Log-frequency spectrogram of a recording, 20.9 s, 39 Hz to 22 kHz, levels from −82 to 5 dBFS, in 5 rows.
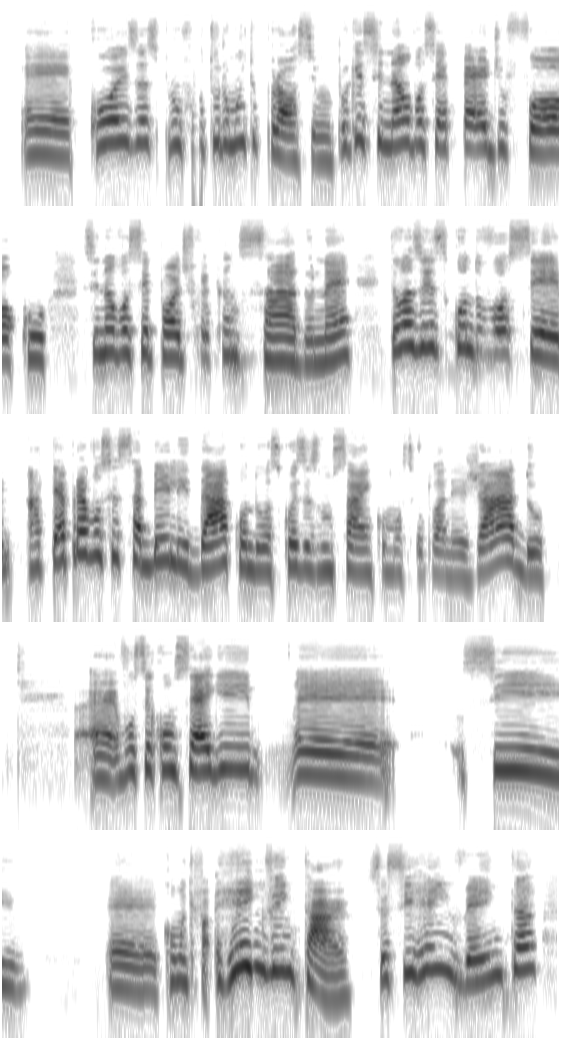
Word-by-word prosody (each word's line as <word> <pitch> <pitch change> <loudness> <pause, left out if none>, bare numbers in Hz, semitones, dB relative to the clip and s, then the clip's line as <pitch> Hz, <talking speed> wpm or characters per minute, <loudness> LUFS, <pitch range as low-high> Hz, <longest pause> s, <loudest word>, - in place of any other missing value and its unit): eh, 195 -1 -4
coisas 280 +1 -1
pra 255 - -15
um - - -6
futuro 260 +2 -10
muito 285 +1 -6
próximo, 170 -4 -1
porque 280 +6 -6
senão 270 0 -1
você 255 -2 -5
perde 235 -2 -2
o - - -9
foco, 210 +1 +1 0.3
senão 260 +1 -2
você 260 0 -2
pode 235 -3 0
ficar 225 - -12
cansado, 210 -5 -1
né. 210 +6 -1 0.3
Então, 290 - -1
às 325 -1 +5
vezes, 310 -3 -1
quando 295 -3 -3
você 250 -3 +1
até 215 +6 +1
pra 325 +3 +5
você 310 -1 -3
saber 255 -1 0
lidar 220 +1 +6
quando 210 -5 -5
as 185 -1 -8
coisas 210 -3 -3
não 200 0 -7
saem 185 -1 -2
como 180 -1 -17
o - - -17
seu 170 +2 -18
planejado, 170 - +1 0.8
eh, 190 -3 +1
você 245 +4 -3
consegue, 255 -1 +3 0.2
eh, 210 -4 0 0.5
se 235 -7 -2 0.6
eh, 175 -3 -3
como 230 0 -5
é - - -4
que - - -17
fala? - - -6
Reinventar. 300 - +5
Você 240 - -5
se 295 +5 -2
reinventa, 285 +1 0
235 Hz, 150 wpm, -26 LUFS, 200-265 Hz, 0.8 s, lidar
